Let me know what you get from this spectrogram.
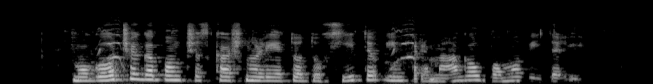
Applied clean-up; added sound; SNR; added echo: classical method spectral subtraction.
